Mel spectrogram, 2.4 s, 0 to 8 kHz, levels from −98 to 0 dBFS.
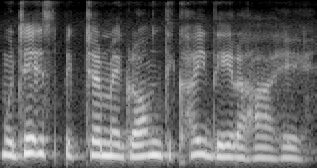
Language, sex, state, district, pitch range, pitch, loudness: Hindi, female, Arunachal Pradesh, Papum Pare, 195-240 Hz, 225 Hz, -16 LUFS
